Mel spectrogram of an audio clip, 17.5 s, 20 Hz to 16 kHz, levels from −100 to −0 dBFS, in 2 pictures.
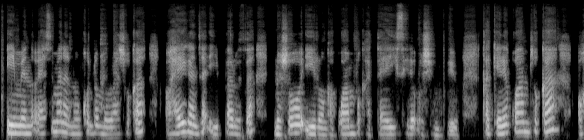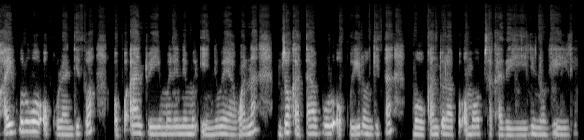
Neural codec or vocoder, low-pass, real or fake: none; 14.4 kHz; real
